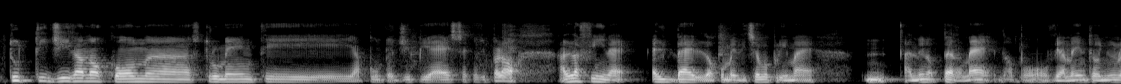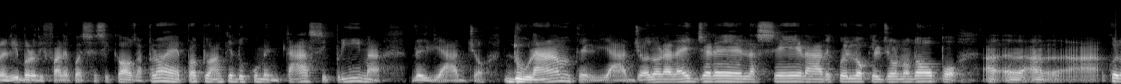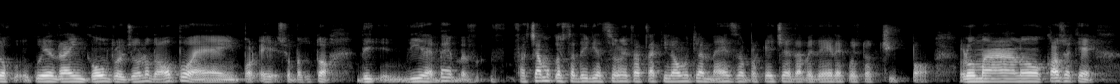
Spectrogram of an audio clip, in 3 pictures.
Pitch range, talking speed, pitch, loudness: 120-140 Hz, 140 wpm, 130 Hz, -17 LUFS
